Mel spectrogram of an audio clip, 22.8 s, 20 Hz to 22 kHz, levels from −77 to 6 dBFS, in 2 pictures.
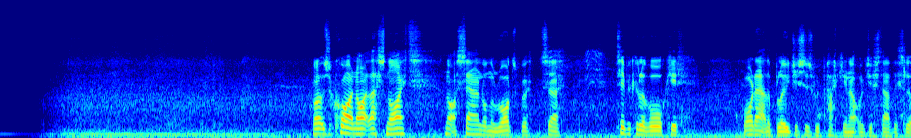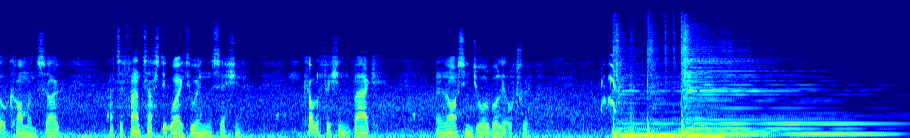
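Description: Repeated buffer stutters occur at 9.07–9.11 s and 19.26–19.31 s. A 21 ms slice plays twice extra each time, which fits a late 1024-sample buffer.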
